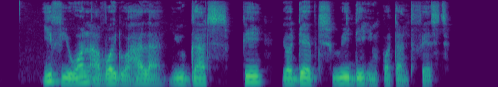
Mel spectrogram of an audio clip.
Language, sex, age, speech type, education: Nigerian Pidgin, male, 15-29, spontaneous, tertiary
